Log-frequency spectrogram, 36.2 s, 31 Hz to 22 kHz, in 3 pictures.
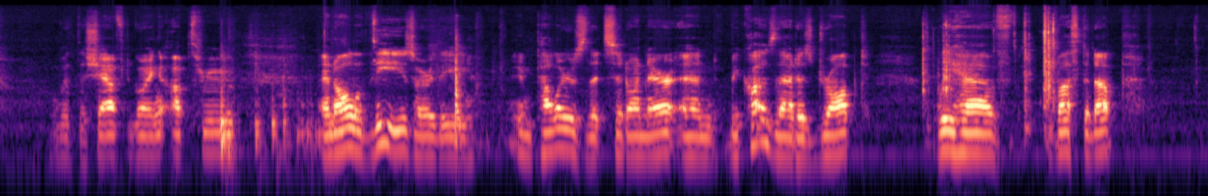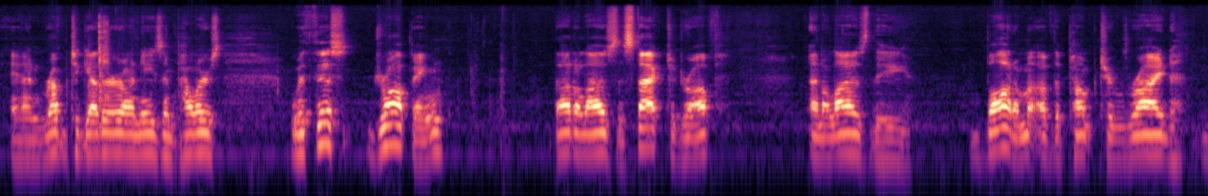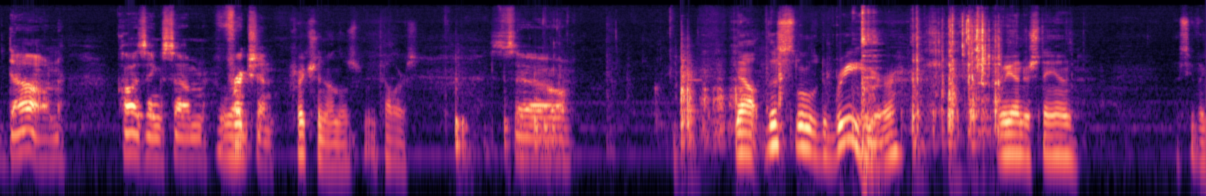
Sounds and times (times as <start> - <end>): Speech: 0.6 - 2.4, 3.2 - 8.7, 9.4 - 11.2, 12.2 - 14.3, 15.0 - 16.6, 17.6 - 19.4, 20.2 - 21.2, 21.8 - 24.8, 25.4 - 28.4, 29.1 - 30.0, 31.5 - 33.3, 34.1 - 35.0, 35.9 - 36.2.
